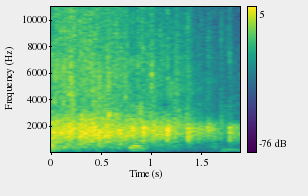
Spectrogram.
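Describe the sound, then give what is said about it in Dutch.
A crowd applauds with dense, steady clapping that stays loud throughout, and a brief voice briefly cuts through near the end. “ik vind op zich een statement voor een applaus.”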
